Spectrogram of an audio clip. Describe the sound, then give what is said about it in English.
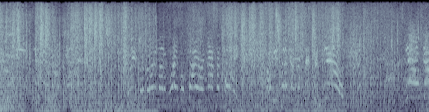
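Loud, sustained bursts of rapid gunfire from an action movie scene in which Bruce Willis, the hero, shoots at a man who wrecks his car trying to get away, with shouting voices and chaotic crashing noise mixed in throughout. “He has no clue that it's actually Bruce Willis shooting at him, the hero.”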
